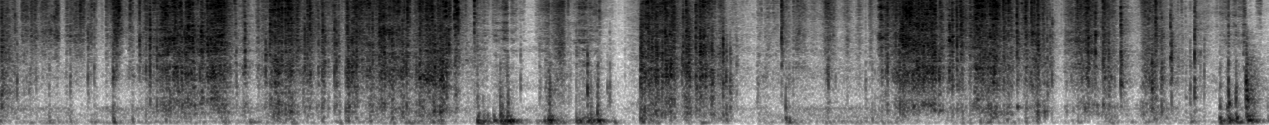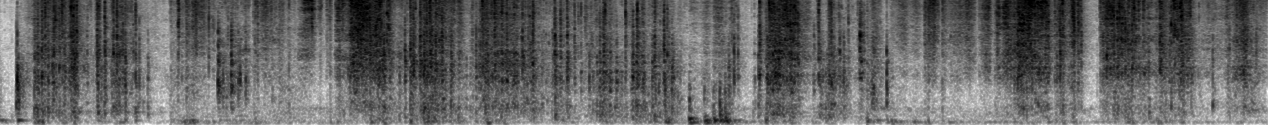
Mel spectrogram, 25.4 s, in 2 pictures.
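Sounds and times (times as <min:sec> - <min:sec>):
paper unwrapped from gym chalk blocks: 0:00.0 - 0:25.3
crushing thumps of gym chalk: 0:04.6 - 0:06.5, 0:11.7 - 0:13.2, 0:18.9 - 0:20.4.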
